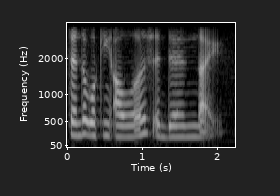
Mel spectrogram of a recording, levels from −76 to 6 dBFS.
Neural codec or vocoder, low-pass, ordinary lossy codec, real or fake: none; 3.6 kHz; none; real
